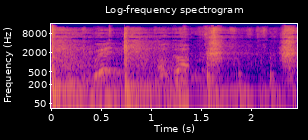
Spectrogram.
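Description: Gloved strikes smacking into boxing focus mitts: two sharp hits, one at the start and one under a second later, with lighter knocks between, over voices.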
